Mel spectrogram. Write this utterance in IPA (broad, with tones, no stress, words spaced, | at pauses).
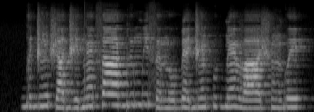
ɡə˧d͡ʒĩ˧ʃa˨d͡ʒe˨ dɛ̃˧saː˦ɡ͡bɨ˦ mi˦sə˨no˨ ɓɛ˧d͡ʒɛ̃˦kʷi˦ ɡ͡bɛ̃˦vaː˧ ʃũ˧ɡʷe˦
